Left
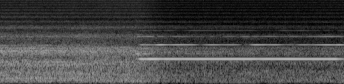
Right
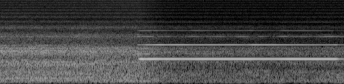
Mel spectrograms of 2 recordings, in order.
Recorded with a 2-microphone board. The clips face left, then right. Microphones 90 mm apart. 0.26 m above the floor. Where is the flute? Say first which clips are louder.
Even; 40° left (ahead or behind), 9.5 m.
